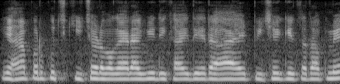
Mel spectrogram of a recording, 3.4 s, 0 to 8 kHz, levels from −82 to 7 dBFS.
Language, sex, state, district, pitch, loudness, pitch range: Hindi, male, Goa, North and South Goa, 195 Hz, -17 LUFS, 195-205 Hz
